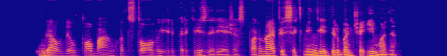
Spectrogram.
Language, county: Lithuanian, Vilnius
